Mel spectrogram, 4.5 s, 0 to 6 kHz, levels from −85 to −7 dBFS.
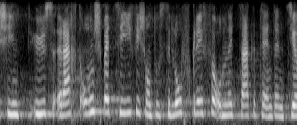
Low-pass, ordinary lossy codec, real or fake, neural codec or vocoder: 5.4 kHz; Opus, 16 kbps; real; none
